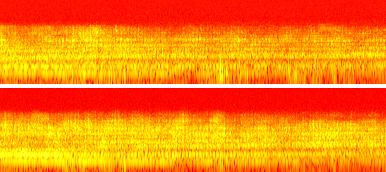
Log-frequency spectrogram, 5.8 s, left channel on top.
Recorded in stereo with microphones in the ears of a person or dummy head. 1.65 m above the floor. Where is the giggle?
I don't hear a giggle.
